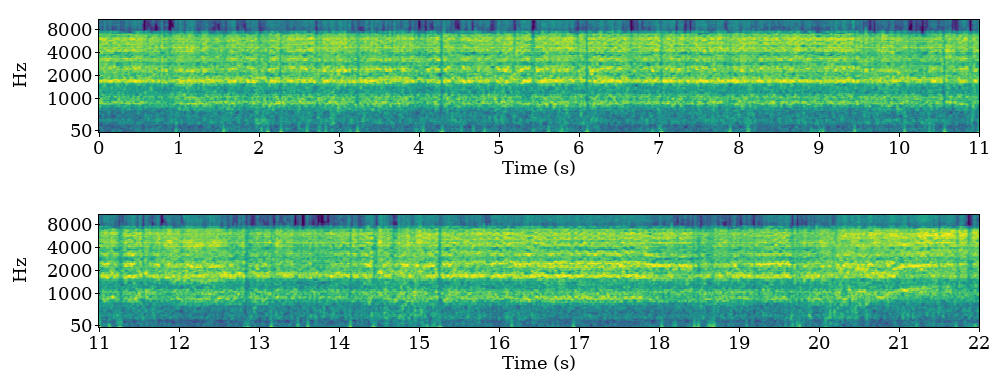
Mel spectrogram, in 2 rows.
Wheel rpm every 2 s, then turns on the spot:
230, 230, 230, 230, 230, 220, 230, 230, 210, 220, 290.
none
